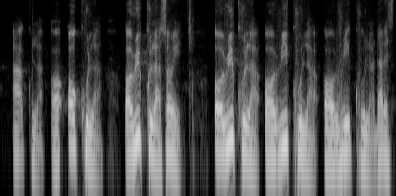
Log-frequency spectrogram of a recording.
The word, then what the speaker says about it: auricular: or ocular auricular sorry auricular auricular or recoil that is yeah around the ear or recoil please get the pronunciation right auricula a-u-r-i-c-u-l-e-r auricular branch of the occipital artery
